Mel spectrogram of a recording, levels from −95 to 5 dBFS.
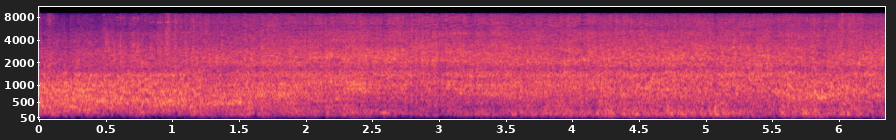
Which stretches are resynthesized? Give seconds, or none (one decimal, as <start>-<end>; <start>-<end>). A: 1.4-4.2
